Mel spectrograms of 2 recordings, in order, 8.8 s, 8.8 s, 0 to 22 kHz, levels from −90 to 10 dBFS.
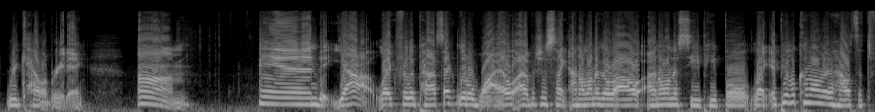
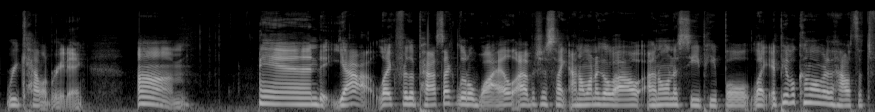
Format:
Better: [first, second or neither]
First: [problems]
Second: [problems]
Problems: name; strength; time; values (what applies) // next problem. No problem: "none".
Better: second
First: distortion; heavy; 18% of the sound clipped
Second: none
